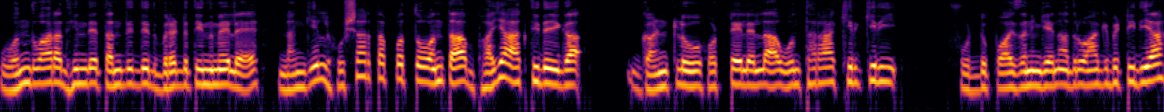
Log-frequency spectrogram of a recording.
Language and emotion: Kannada, fearful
